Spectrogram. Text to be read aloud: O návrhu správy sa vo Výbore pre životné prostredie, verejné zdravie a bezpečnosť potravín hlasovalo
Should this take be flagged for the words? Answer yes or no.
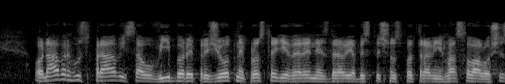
no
